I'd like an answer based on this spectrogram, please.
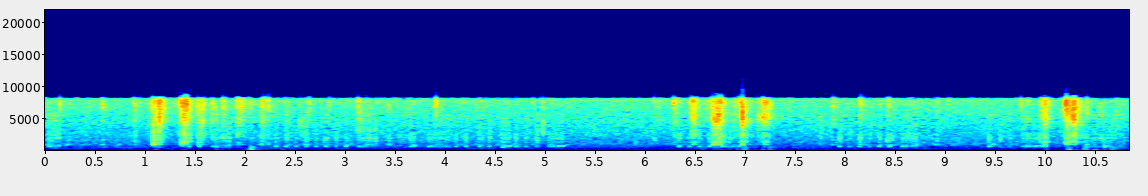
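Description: Grey lop-eared rabbit eating a whole red apple: loud crisp crunches as it bites into the apple, about a second in, around six to seven seconds in and again near the end, with fast light chewing clicks in between.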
